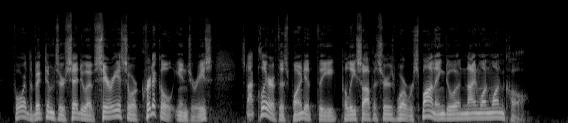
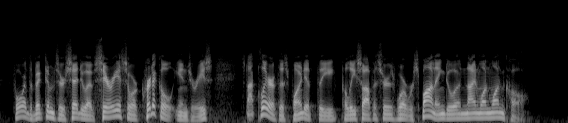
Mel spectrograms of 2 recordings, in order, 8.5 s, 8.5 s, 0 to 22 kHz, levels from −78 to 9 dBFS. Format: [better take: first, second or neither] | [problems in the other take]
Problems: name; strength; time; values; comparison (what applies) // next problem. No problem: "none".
first | muffled; very; fading above 2.5 kHz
